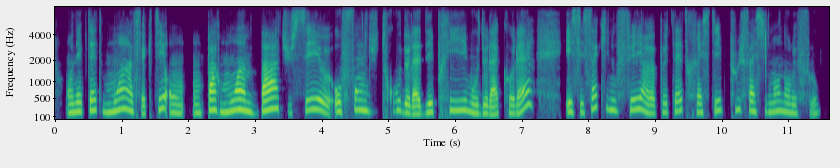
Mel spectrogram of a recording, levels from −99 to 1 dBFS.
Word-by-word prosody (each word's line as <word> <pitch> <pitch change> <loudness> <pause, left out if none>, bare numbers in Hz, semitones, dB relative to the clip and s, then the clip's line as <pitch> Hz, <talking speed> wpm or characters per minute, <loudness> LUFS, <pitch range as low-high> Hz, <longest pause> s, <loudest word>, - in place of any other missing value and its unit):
on 180 +1 0
est 195 - +3
peut-être 225 -1 0
moins 205 +7 +2
affecté. 200 +3 -1
On 170 -2 -1
on 175 0 -3
part 230 +1 +4
moins 220 +5 +6
bas, 210 +8 +5
tu 170 - -13
sais, 230 +7 0
heu, 175 -7 +1
au 195 - +3
fond 230 +4 -3
du 200 -3 -4
trou 215 +1 -8
de 180 -3 0
la 155 -1 +3
déprime 215 +5 -1
ou 170 -1 +1
de 165 - -2
la 150 -1 +2
colère 170 - 0 0.5
et 195 - +2
c'est 180 0 -7
ça 255 +9 -2
qui 255 - -11
nous 225 -2 -1
fait, 230 +4 -1
heu, 170 -6 +1
peut-être 205 +4 -5
rester 185 +4 -5
plus 235 0 -6
facilement 200 -2 -2
dans 195 -3 -2
le 170 -1 -3
flow. 165 +1 -12
195 Hz, 195 wpm, -23 LUFS, 175-225 Hz, 0.5 s, moins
